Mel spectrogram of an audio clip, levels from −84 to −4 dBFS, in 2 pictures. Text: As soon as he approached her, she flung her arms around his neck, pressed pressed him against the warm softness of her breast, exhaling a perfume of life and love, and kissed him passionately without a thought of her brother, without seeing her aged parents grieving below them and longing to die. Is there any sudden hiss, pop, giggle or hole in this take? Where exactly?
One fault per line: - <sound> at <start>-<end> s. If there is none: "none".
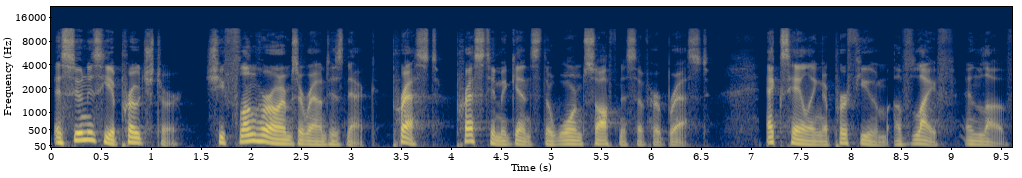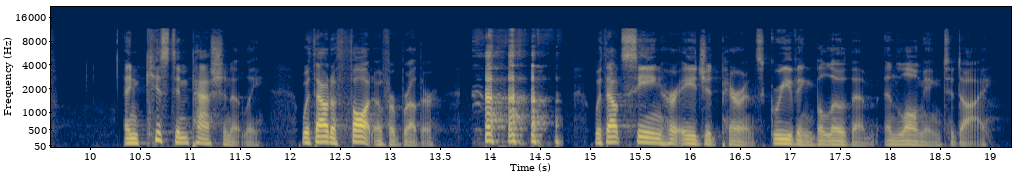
- laugh at 13.8-14.7 s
